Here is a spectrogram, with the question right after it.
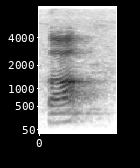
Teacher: قاف جو ادا ہوتا ہے، زبان کی جو ہماری جڑ ہے یعنی پچھلا حصہ جو ہے وہ جب نرم تالو سے گوشت کے لٹکے ہوئے ٹکڑے سے لگتا ہے یعنی چپک جاتا ہے تو قاف نکلتا ہے، اور جب چھوٹا کاف نکلتا ہے یعنی کاف جو نکلتا ہے یہ کیسے نکلتا ہے؟ جب ہماری زبان کی جڑ تھوڑا سا نرم تالو سے ہٹ کر آگے کی طرف لگ جائے تو یہاں سے کیا نکلے گا؟ کاف نکلے گا · جہاں سے قاف ادا ہوتا ہے وہاں سے ہٹ کر تھوڑا سا آگے کی طرف سخت تالو شروع ہو جاتا ہے، تو یہیں سے یہ کاف ادا ہو جاتا ہے۔ اب سمجھتے ہیں ہم دونوں کاف کے بارے میں۔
